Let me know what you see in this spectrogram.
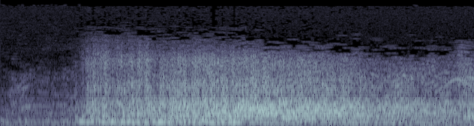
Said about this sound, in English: sounds like a real old battle going on back there. I can't think what's happening, sir.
